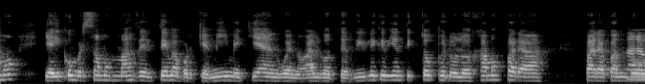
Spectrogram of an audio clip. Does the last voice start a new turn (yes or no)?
no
